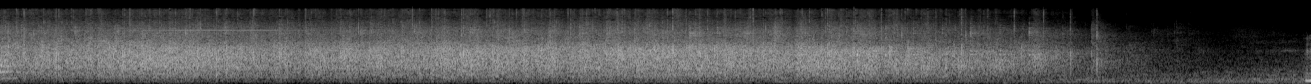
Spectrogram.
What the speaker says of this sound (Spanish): Vamos a darle un aplauso fuerte a Jesucristo.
